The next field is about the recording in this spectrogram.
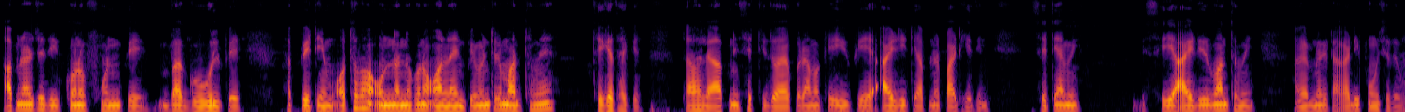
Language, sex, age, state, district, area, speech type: Bengali, male, 18-30, West Bengal, Jhargram, rural, spontaneous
